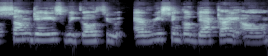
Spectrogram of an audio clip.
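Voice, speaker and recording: A woman with a Canadian accent, fairly high pitch and a bright, sharp tone, at a moderate pace. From Alberta, Canada. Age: 60s. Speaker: Reiki practitioner and oracle reader. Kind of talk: interview.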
